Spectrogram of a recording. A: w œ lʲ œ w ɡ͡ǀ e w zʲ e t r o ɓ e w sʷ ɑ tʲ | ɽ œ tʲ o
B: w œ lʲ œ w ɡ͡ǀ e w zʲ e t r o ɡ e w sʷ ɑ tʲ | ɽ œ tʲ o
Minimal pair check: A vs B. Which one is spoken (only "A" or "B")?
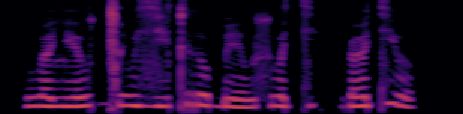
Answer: A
